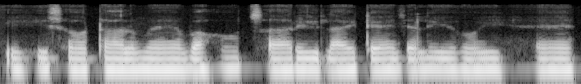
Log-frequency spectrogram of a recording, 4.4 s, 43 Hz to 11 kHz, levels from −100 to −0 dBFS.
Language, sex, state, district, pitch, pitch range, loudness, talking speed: Hindi, male, Jharkhand, Deoghar, 115 Hz, 115-120 Hz, -16 LUFS, 125 wpm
